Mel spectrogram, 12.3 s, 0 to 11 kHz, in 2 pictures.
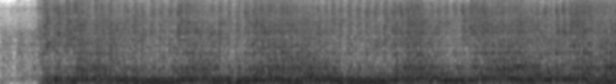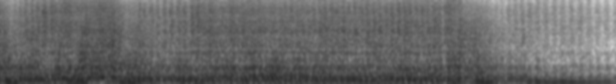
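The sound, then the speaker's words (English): A Datsun 510 car engine turns over and runs loud, with several throttle blips revving past about 2,500 rising and falling in pitch over a steady idle, then settles at the end. No one speaks. “How about we hear the 510? So Kalen went over there and recorded the 510.”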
